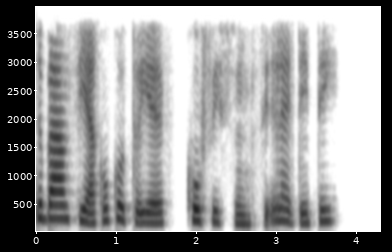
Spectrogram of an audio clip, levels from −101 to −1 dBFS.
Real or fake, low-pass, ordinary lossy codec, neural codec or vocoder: fake; 3.6 kHz; AAC, 32 kbps; codec, 16 kHz, 1 kbps, X-Codec, WavLM features, trained on Multilingual LibriSpeech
